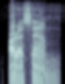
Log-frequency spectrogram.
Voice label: "RSM", American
